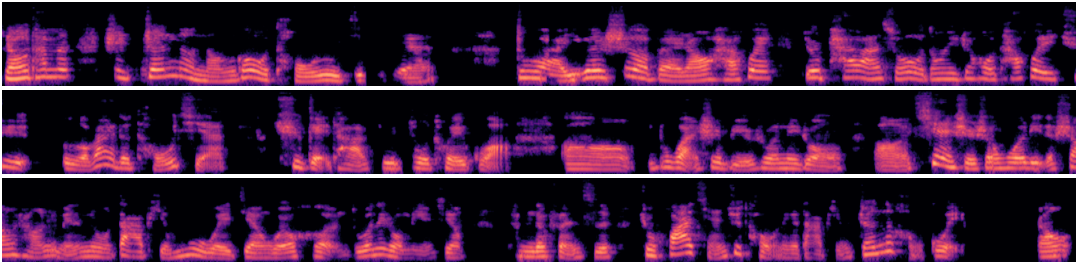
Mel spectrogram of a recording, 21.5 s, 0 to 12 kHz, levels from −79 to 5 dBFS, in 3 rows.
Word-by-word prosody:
然 215 0 +9
后 245 - +7
他 275 +2 0
们 275 0 +1 0.2
是 255 -4 -1
真 280 +4 +3
的 260 -6 0
能 150 -1 -3
够 255 -7 +4
投 145 -3 -2
入 170 -2 +5
金 340 - -2 0.2
钱 - - -4 0.5
对， 235 -9 +2
一 180 - +3
个 255 +1 +7
设 270 -2 +4
备， 175 -5 +1
然 155 +2 +2
后 - - +5
还 190 -1 0
会 245 0 +2 0.2
就 - - +1
是 - - +4
拍 250 +1 +1
完 220 -3 +2
所 215 0 -3
有 205 - 0
东 200 +1 -3
西 205 - -1
之 220 - -6
后， 205 -2 -2
他 215 +2 -4
会 230 -5 +2
去 205 -5 -2 0.2
额 150 -6 +1
外 - - +1
地 175 -1 +2
投 - - -3
钱 - - -4 0.3
去 - - 0
给 - - +3
他 - - 0
去 170 -1 -2
做 170 -4 +1
推 140 -3 +1
广， - - 0 0.4
呃， 145 -2 0
不 200 - -2
管 190 - +4
是 185 -2 +1
比 140 -4 -4
如 135 - -2
说 170 -1 0
那 165 -1 +1
种， 155 - 0 0.2
呃， - - 0
现 280 -9 +4
实 175 -5 +4
生 175 +1 +3
活 180 0 +5
里 175 -1 +2
的 - - -3
商 210 -1 0
场 180 -2 -6
里 - - -4
面 - - -5
的 - - -5
那 - - -1
种 150 -3 -4
大 160 - +2
屏 135 -5 -9
幕， 185 -3 -1
我 130 - +1
也 115 - 0
见 135 -1 -1
过 135 - +2
有 160 - +2
很 - - -3
多 175 +4 0
那 220 - -1
种 175 -9 0
明 120 -1 -14
星， 140 -2 -3 0.4
他 170 - -12
们 165 - 0
的 165 0 +5
粉 165 - -2
丝 150 0 -2 0.2
就 195 - +3
花 230 +9 +6
钱 270 - -9
去 255 - -2
投 - - -4
那 - - -10
个 130 - -5
大 - - -7
屏， - - -14
真 240 +5 0
的 335 - +1
很 - - -13
贵， 485 - -1 0.5
然 165 0 +5
后 185 +2 -1
185 Hz, 290 characters per minute, -21 LUFS, 160-235 Hz, 0.5 s, 然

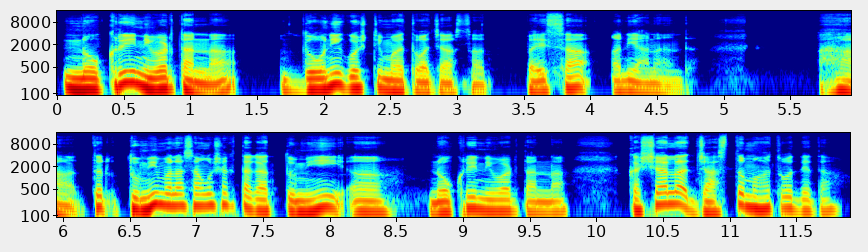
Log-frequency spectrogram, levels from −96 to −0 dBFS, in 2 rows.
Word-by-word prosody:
नोकरी 125 +8 +7
निवडतांना 125 - +4 0.6
दोन्ही 130 +6 +6
गोष्टी 140 0 +1
महत्वाच्या 105 -5 -1
असतात. 90 -2 -10 0.3
पैसा 110 +7 -2 0.2
आणि 110 0 -3
आनंद, 85 -5 -8 1.0
हां, 105 -3 -1 0.2
तर 165 - -2 0.2
तुम्ही 150 +5 +6
मला 190 -2 +2
सांगू 185 0 -2
शकता 185 -4 -5
का 135 -1 0
तुम्ही 135 +6 +2
अ, 120 0 -2 0.4
नोकरी 115 +8 -1
निवडताना 125 -4 -3 0.5
कशाला 200 +8 0
जास्त 115 - -3
महत्व 155 -2 +1
देता? 130 -1 -9
130 Hz, 120 wpm, -20 LUFS, 110-155 Hz, 1.0 s, नोकरी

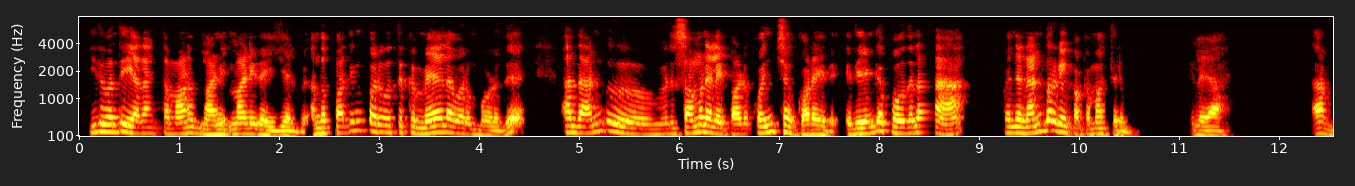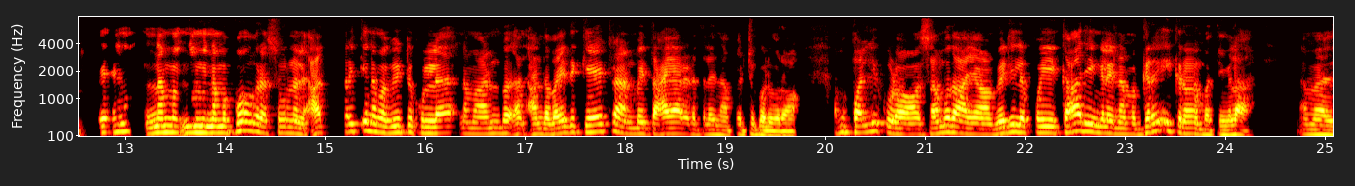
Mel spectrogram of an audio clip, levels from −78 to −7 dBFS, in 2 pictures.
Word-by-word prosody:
இது 195 - -2
வந்து 185 +2 +1
எதார்த்தமான 145 -2 -2 0.2
மனி 120 +1 +2
மனித 135 -1 +1
இயல்பு. 105 -3 -1
அந்த 150 +1 +1
பதின் 220 +8 -2
பருவத்துக்கு 175 -3 -1
மேல 175 +2 +3
வரும்பொழுது, 115 -6 -2 0.6
அந்த 170 -1 +1
அன்பு 215 +3 -4 0.5
ஒரு 140 +1 -8
சமநிலைப்பாடு 150 -6 +2
கொஞ்சம் 180 +1 0
கொறையுது. 125 -2 +1 0.2
இது 140 - -2
எங்க 160 - +1
போகுதுன்னா, 160 0 +1 0.6
கொஞ்சம் 165 -1 0
நண்பர்கள் 190 -3 +1
பக்கமா 135 +1 -3
திரும்புது, 110 -2 -4 0.6
இல்லையா? 110 -1 +1 1.0
ஆமா. 125 -6 -2 0.2
ஏன்னா, 175 +3 -1 0.3
நம்ம 175 0 +2
நம்ம 170 0 +3
நம்ம 165 0 +2
போகற 215 -4 +3
சூழ்நில. 155 -4 -2
அதுவரைக்கும் 195 +6 -3
நம்ம 175 -3 +3
வீட்டுக்குள்ள, 170 -3 +1 0.3
நம்ம 145 -1 -6
அன்ப 150 +1 -6
அந் 135 - -5
அந்த 130 0 +1
வயதுக்கேற்ற 180 +5 +1
அன்பை 145 0 -3
தாயாரிடத்துல 135 -3 +1
நாம் 110 -1 -7
பெற்றுக்கொள்ளுகிறோம். 105 -3 0 0.3
அப்ப 175 -1 -7
பள்ளிக்கூடம், 165 -7 +2 0.2
சமுதாயம், 140 -5 +3
வெளில 175 +4 +3
போய் 165 0 +3 0.2
காரியங்களை 180 -6 +3
நம்ம 135 -1 -4
கிரகிக்கிறோம் 170 - 0
பாத்தீங்களா? 120 0 0 0.6
நம்ம 125 -1 -2
155 Hz, 130 wpm, -25 LUFS, 130-175 Hz, 1.0 s, மேல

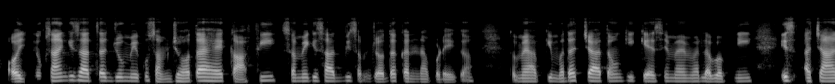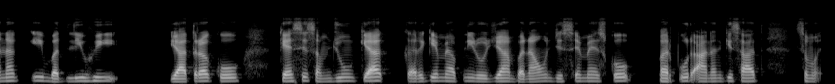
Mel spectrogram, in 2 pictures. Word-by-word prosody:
और 140 - +8
नुकसान 140 +5 +3
के 195 - -2
साथ-साथ 175 -2 +4
जो 170 - -1
मेरे 165 -1 -2
को 185 - -7
समझौता 145 +5 +3
है 165 -1 +4
काफ़ी 185 +11 0
समय 160 0 -2
के 170 +1 -5
साथ 160 -2 +2
भी 175 - -6
समझौता 160 -2 -2
करना 125 -3 -3
पड़ेगा। 115 +7 -7 0.4
तो - - -8
मैं 145 0 +3
आपकी 140 +2 -3
मदद 170 +5 +1
चाहता 155 -2 +4
हूँ 160 - -7
कि 175 - -6
कैसे 150 +2 -1
मैं 150 -1 -3
मतलब 150 -1 -2
अपनी 150 +3 -5 0.3
इस 180 - +4
अचानक 155 +2 +3
की 175 0 -1
बदली 145 +3 0
हुई 165 +1 -2 0.6
यात्रा 140 +3 +6 0.2
को 155 +1 +1 0.5
कैसे 155 +3 +3
समझूँ? 155 +2 -5
क्या 175 - +9 0.3
करके 145 +3 0
मैं 160 -1 -3
अपनी 155 +2 -3
रोज़ियाँ 145 +1 +2
बनाऊँ? 135 +5 0
जिससे 140 +2 -4
मैं 150 0 -4
इसको 160 +3 -2 0.3
भरपूर 145 +3 0
आनंद 145 0 -3
के 160 - -3
साथ, 150 -1 +2 0.4
समय - - -8
155 Hz, 185 wpm, -26 LUFS, 145-165 Hz, 0.6 s, क्या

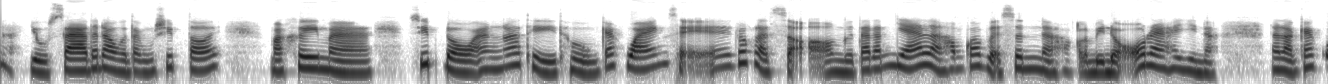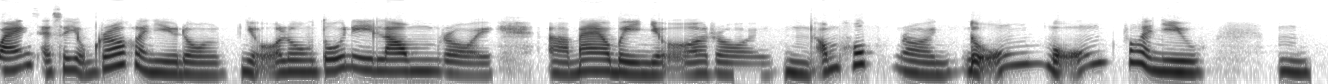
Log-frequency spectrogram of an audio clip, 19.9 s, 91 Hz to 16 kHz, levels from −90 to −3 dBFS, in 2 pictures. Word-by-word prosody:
nà, 295 - -7
dù 195 -3 +2
xa 210 +3 +7
tới 245 - +1
đâu 245 -2 +4
người 195 - -2
ta 200 - -3
cũng 190 0 -5
ship 260 +4 -7
tới. 220 +3 +1 0.4
Mà 200 -1 +2
khi 240 +3 +3
mà 185 -4 +1 0.3
ship 315 0 -1
đồ 210 -7 +4
ăn 225 +5 -1
á 285 +3 +1
thì 195 -8 0
thường 185 -5 -2
các 270 +6 -1
quán 255 +4 +2
sẽ 270 -4 -4
rất 335 0 0
là 215 - +2
sợ 195 - -2 0.3
người 190 -1 -2
ta 220 +4 +1
đánh 240 +5 -2
giá 265 -1 +3
là 285 -5 +3
hông 230 +2 -5
có 275 +3 -1
vệ 235 - -1
sinh 235 +4 -2
nà 200 -3 0
hoặc 200 -2 -11
là - - -3
bị 185 0 +1
đổ 185 +9 +2
ra 280 -3 +3
hay 235 -1 -4
gì 210 - -2
nà, 180 -2 -3 0.4
nên 225 -1 0
là 205 - +4
các 255 +3 0
quán 230 +2 +4
sẽ 190 - -3
sử 210 +4 -3
dụng 185 -5 -2
rất 290 +5 +4
là 285 - +3
nhiều 190 -3 +1
đồ 170 -2 -1 0.2
nhựa 190 -1 -2
luôn, 195 0 0
túi 215 +4 +3
ni 235 -4 +1
lông 205 0 +3
rồi, 165 -3 -4 0.4
ờ, 175 -1 -2
bao 205 +3 +2
bì 185 -3 +3
nhựa 170 +1 -2
rồi, 165 -2 -6
ừm, 185 -3 -1
ống 200 +6 0
hút, 315 +1 +3 0.2
rồi 175 -7 -2
đũa 295 +8 +1
muỗng 340 - -1 0.2
rất 350 - +3
là 315 - +4
nhiều. 195 -3 +3 0.6
Ừm. 195 -2 -2
210 Hz, 225 wpm, -23 LUFS, 185-245 Hz, 0.6 s, xa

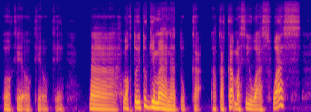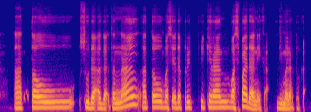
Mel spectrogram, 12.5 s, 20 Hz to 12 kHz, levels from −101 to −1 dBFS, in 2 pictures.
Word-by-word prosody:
Oke 110 -1 -4
oke 110 +1 -10
oke. 125 0 -14 0.6
Nah 120 -4 0
waktu 155 +4 +2
itu 225 - +3
gimana 150 - +6
tuh 115 -1 -11
Kak? - - -10 0.3
Kakak 130 +7 -2
masih 130 +1 -1
was-was, 125 - -3 0.5
atau 165 +2 +1 0.8
sudah 160 -2 +1
agak 145 -3 -1
tenang 195 +12 +1
atau 175 +2 0
masih 170 -1 -1
ada 165 - +2
pri 165 +1 -4 0.2
pikiran 170 -1 +1 0.2
waspada 180 +4 +3
nih 120 - -6
Kak? - - -16
Gimana 145 -3 0
tuh - - -13
Kak? - - -17
155 Hz, 130 wpm, -24 LUFS, 120-170 Hz, 0.8 s, gimana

